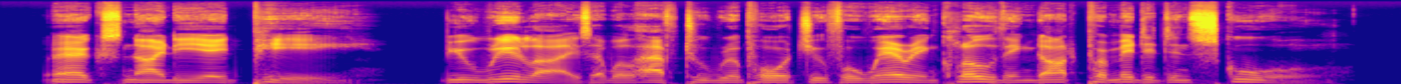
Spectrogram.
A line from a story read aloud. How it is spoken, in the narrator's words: teacher said in a monotone voice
